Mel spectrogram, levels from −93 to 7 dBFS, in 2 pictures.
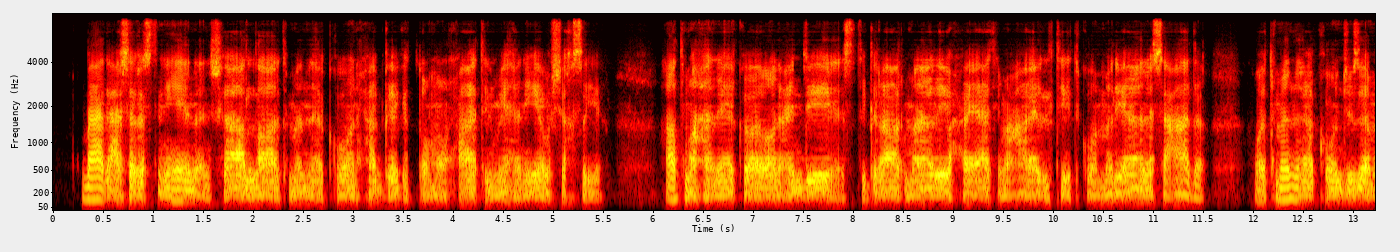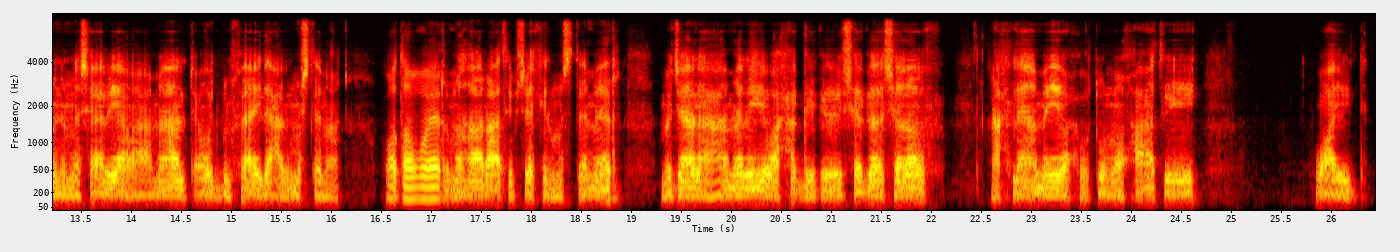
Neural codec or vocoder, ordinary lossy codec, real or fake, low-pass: vocoder, 22.05 kHz, 80 mel bands, HiFi-GAN; none; fake; 7.2 kHz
